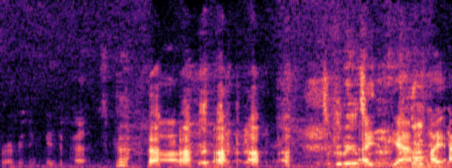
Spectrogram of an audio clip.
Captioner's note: laughter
